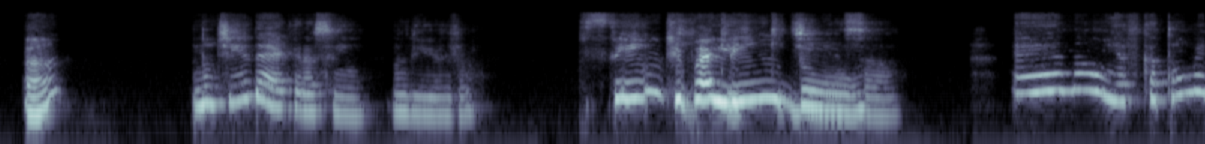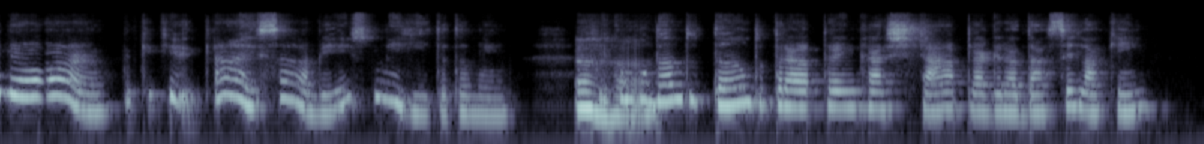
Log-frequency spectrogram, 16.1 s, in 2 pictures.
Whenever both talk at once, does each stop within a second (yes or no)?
no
